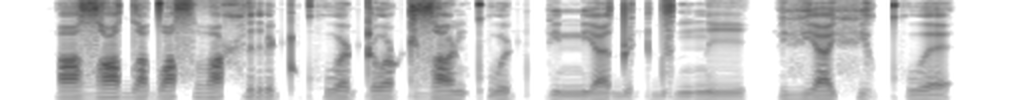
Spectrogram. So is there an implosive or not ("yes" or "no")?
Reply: no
